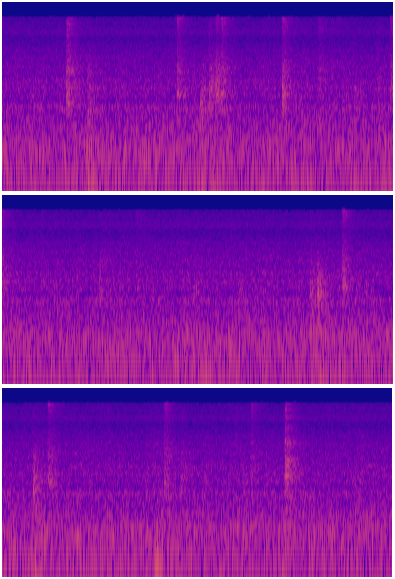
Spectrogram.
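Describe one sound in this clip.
Something hard knocks now and then inside a turning tumble dryer drum.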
